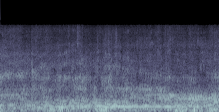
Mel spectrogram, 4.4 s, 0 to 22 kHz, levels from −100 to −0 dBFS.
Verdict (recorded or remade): remade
